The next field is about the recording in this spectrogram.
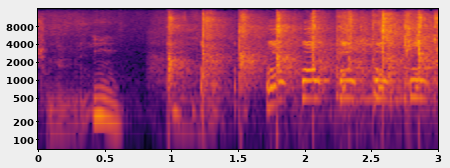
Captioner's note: clap! Clap! Clap!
